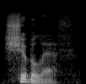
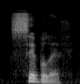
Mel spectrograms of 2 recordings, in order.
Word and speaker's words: Shibboleth: Then they would say to him, Then say, Shibboleth. And he would say, Sibboleth, for he could not pronounce it right.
